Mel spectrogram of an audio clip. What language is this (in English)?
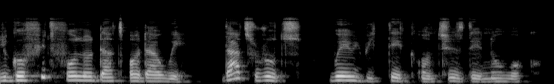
Nigerian Pidgin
